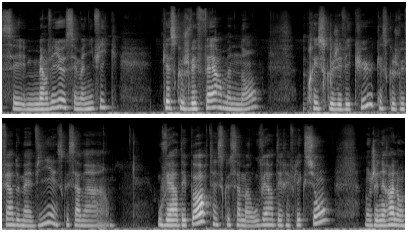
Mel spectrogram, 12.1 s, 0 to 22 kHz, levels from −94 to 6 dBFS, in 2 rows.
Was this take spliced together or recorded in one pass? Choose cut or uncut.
cut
